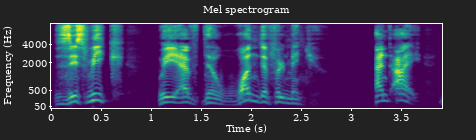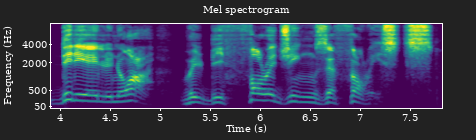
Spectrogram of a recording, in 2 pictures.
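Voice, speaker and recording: A man's voice: mid-range voice, sing-song, takes it slowly, bright, forceful tone, no echo, clean studio sound, heavily acted. A man voicing a short, rotund French chef with a strong French accent, proud and theatrical. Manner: indignant, theatrical.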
